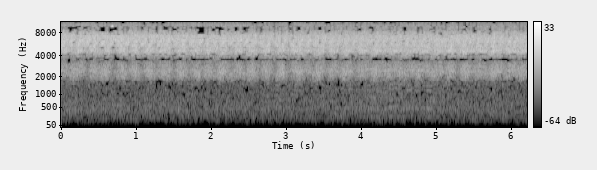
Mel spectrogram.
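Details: Cicadas singing in a summer chorus in Provence, France: a dense, unbroken buzzing hiss high in pitch, with a faint pulsing texture and steady loudness throughout, no other sounds.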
